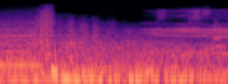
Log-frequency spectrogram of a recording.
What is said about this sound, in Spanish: alguien de la familia dijo, Si sos un espíritu, golpea dos veces. Dos golpes muy fuertes se escucharon en la pared.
